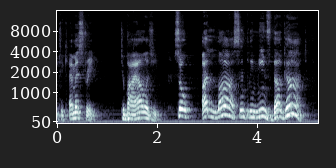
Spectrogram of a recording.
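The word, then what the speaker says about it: الله: But the correct pronunciation again is Allah, Allah.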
